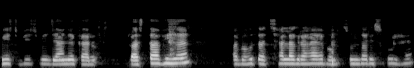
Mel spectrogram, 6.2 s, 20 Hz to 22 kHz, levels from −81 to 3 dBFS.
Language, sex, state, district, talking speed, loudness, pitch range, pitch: Hindi, female, Uttar Pradesh, Deoria, 165 wpm, -21 LUFS, 205-230 Hz, 220 Hz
